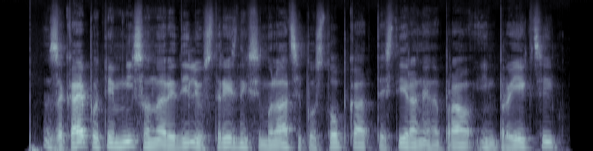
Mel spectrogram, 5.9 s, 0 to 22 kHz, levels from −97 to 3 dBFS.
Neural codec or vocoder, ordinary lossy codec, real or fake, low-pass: vocoder, 44.1 kHz, 128 mel bands, Pupu-Vocoder; none; fake; none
